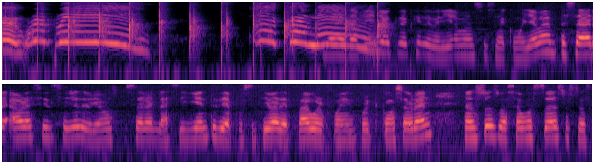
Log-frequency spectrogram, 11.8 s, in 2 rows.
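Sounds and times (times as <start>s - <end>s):
applause: 0.0s - 4.0s
speech: 3.8s - 11.8s.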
